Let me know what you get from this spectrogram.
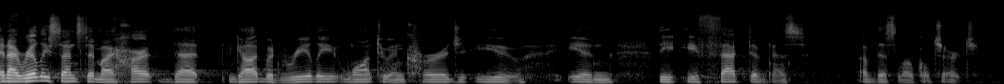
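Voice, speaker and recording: An ordinary speaking voice from a man, medium in pitch, fairly slow, with fairly even intonation. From Canada, small town Ontario. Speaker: church leader. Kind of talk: encouragement address. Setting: church service.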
